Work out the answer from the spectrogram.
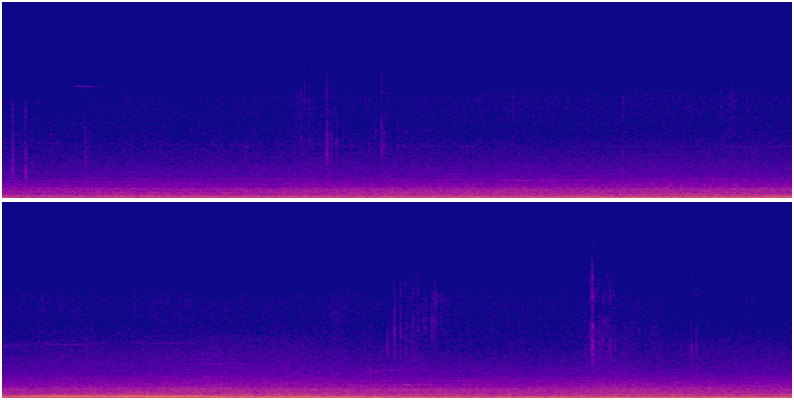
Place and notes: Liachaŭka, Minsk, Belarus - street and leaves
